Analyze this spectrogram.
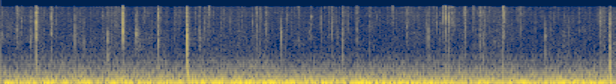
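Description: Log fire burning: a steady low rumble of flames with a handful of sharp crackles and pops from the burning wood.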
